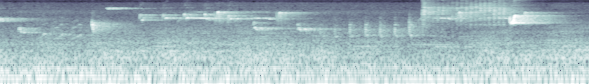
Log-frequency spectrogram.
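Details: Thrush nightingale, called sikatan londo, singing vigorously: sparse pure whistles and short buzzy phrases at varying pitches, a harsh burst of noisy notes near the end, over a low steady background hum.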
